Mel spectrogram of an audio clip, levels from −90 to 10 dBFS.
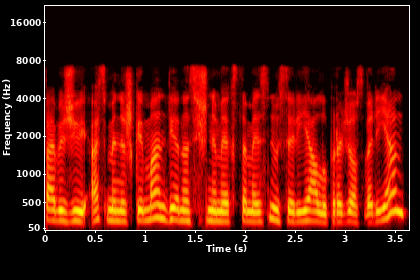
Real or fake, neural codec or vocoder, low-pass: fake; codec, 16 kHz, 2 kbps, X-Codec, WavLM features, trained on Multilingual LibriSpeech; 7.2 kHz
